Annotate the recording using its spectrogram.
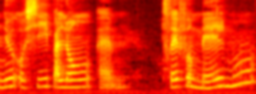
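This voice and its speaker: A woman speaks at a very slow pace. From Philadelphia, US. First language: Spanish (speaking French). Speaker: language student vlogger. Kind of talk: casual vlog. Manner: halting, many hesitations.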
